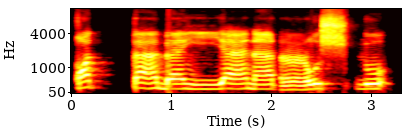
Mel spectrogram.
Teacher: sekalipun ini qqalah karena keadaannya dia harus diidamkan ke huruf ta jadi dalnya dihilangkan tapi dimasukkan ke huruf ta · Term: idgham mutajanisen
